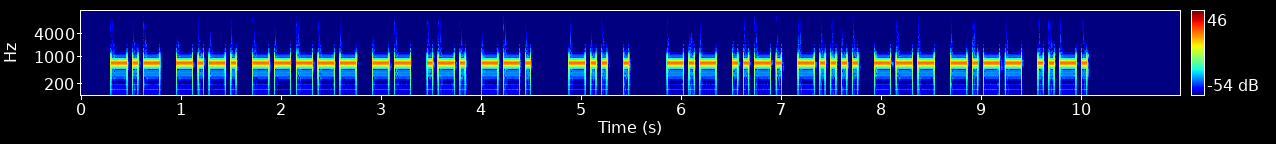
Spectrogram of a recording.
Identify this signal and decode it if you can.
Morse code, heard as a keyed tone, about 22 wpm, 700 Hz. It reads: KC0MRG DE KF6OYF
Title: USA Callsign DE Callsign - 6 Characters - 22wpm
